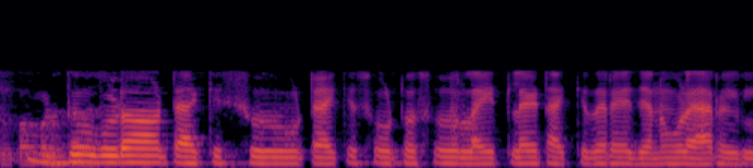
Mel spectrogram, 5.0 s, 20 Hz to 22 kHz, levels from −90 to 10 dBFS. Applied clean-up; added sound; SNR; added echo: none; none; none; none.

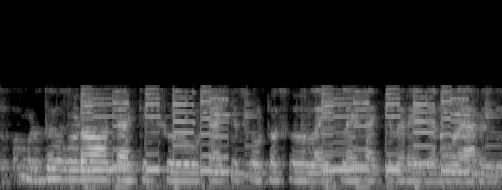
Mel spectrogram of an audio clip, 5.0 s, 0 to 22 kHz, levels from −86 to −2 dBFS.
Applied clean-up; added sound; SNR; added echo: none; Guitar; 1 dB; reverberation time 0.2 s.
